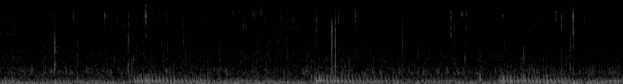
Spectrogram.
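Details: Sleeping indoors by a rain-streaked window, two pet cats give a deep, vibrating purr rising in roughly three breath cycles about two seconds apart, with fireplace crackles and rain patter over it.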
